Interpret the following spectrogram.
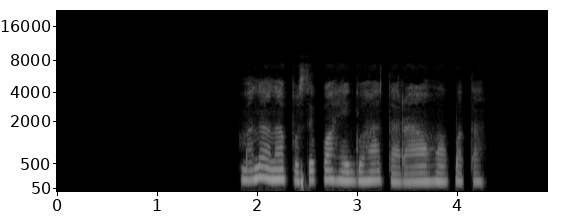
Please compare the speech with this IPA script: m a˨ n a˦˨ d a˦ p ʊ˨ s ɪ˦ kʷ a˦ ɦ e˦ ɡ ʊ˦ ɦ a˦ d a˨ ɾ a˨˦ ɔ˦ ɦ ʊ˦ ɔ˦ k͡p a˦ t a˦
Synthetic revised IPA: m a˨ n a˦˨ n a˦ p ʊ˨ s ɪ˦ kʷ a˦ ɦ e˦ ɡ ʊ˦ ɦ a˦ t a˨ ɾ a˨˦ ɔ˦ ɦ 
